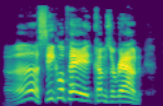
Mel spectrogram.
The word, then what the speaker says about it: Ciclope: Ciclope. – Ciclope.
